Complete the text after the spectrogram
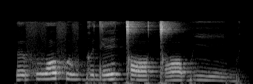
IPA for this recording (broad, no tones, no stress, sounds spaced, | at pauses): ø f v ɔ f ɯ v ɡ ɯ d e ǀ ɔː ɡ͡ǀ ɔː b iː b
